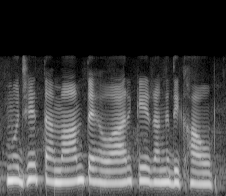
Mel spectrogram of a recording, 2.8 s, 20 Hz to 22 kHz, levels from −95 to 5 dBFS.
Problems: constant background noise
